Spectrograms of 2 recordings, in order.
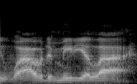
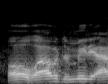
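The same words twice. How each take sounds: First: Said in the usual way. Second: Slightly higher, louder mock-naive "why would the media"; mock naive question. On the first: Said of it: "had a friend of mine ask me". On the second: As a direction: imitate a gullible friend, a bit up and louder. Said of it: "They think".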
